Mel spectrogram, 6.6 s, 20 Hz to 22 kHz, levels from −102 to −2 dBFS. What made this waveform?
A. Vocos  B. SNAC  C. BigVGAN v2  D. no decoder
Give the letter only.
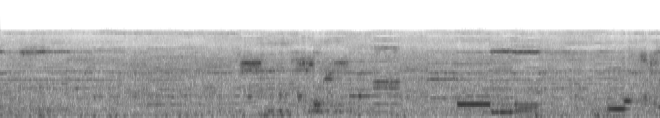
B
